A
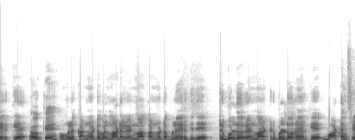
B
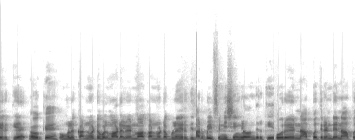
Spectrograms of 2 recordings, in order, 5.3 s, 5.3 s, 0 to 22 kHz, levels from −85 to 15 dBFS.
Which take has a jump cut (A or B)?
B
